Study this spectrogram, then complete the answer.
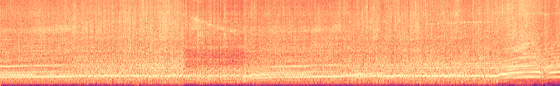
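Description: A drag racing car's engine revs loudly on the start line.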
